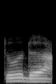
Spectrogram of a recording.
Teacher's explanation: Ini dipantulkan karena dal ini termasuk huruf qalqalah ya. Jadi hukumnya qalqalah sugro. · ada waw sukun sebelumnya harakat fathah dibaca lembut ya, dilunakkan saja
